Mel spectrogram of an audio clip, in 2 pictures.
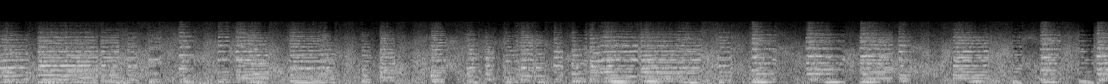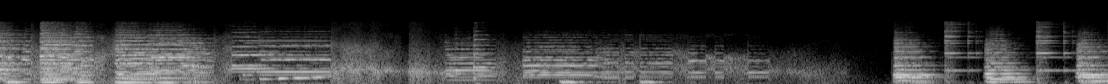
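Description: Stretches of sound dropped by the voice detector, each likely caused by a sender-side detector misjudging the signal as background and halting transmission, occur at 0.29 to 0.38 s, 12.02 to 12.23 s, 13.22 to 13.40 s, 14.39 to 15.53 s and 16.04 to 16.31 s. Each time the receiver fills with synthetic comfort noise, so the sound gives way to a steady hiss for 90 ms up to more than a second. The longest gap, at 14.4 s, loses close to 0.9 s of real sound.

Alongside these, three longer passages of sound chopped by the voice detector run from 0.98 to 6.41 s, 7.01 to 11.48 s and 17.27 to 20.0 s. Here the detector likely kept toggling transmission on and off, swapping in comfort noise for about 2.3 s, 2.0 s and 1.8 s in total. The result is choppy, broken-up sound, all within the call codec's band that stops at 8 kHz.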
